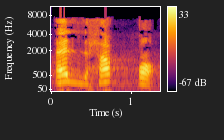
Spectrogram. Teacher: انطق الحاء مستفالة ثم انطق القاف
